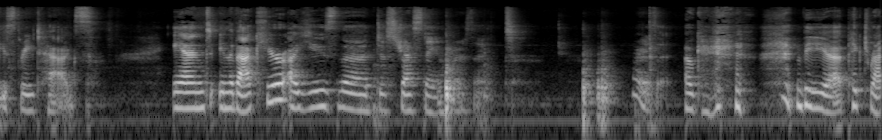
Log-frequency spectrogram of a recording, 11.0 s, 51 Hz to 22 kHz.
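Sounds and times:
woman speaking: 0.0 - 1.3, 2.2 - 6.6, 7.9 - 11.0.

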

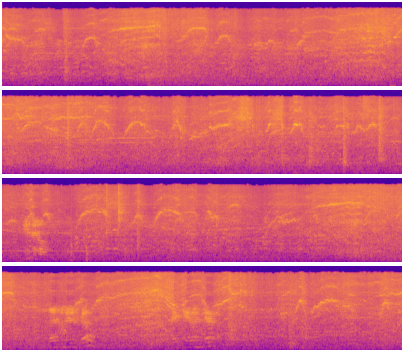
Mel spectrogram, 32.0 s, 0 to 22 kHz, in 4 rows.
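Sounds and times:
toy truck motors whining: 0.0 - 32.0
voices: 0.0 - 32.0.

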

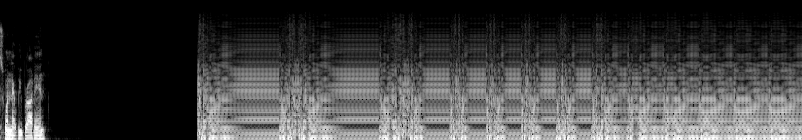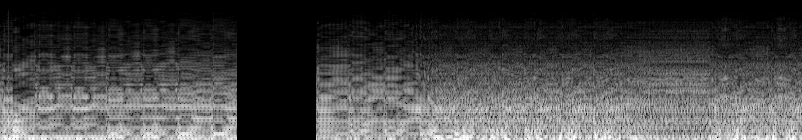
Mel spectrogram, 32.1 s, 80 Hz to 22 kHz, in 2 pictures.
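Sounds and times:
sustained low synthesizer note: 4.0 - 20.8, 22.4 - 32.0.

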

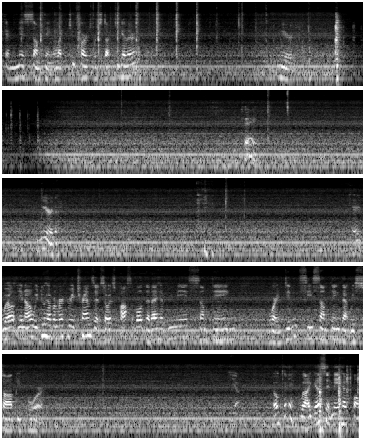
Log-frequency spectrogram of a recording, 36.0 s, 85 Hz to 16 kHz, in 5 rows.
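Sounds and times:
appliance humming: 0.0 - 36.0
cards clicking: 0.4 - 5.5.

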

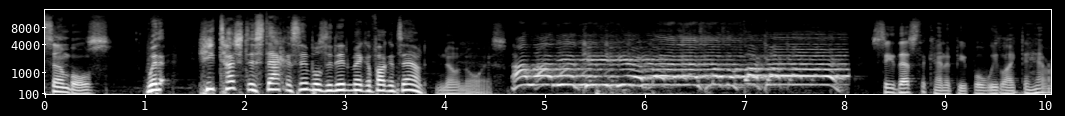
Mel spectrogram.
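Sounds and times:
man screaming: 4.7 - 8.1.

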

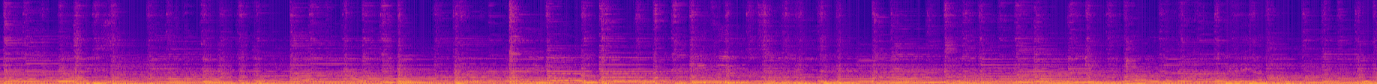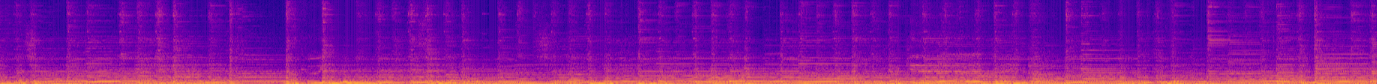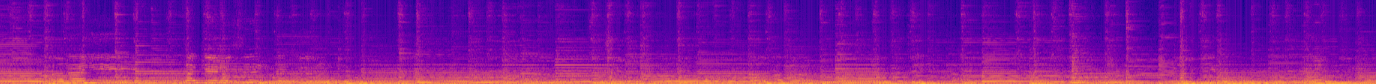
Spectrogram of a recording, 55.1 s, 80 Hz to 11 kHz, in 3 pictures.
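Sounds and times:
acoustic guitars playing: 0.0 - 55.0
man singing: 0.0 - 55.0.

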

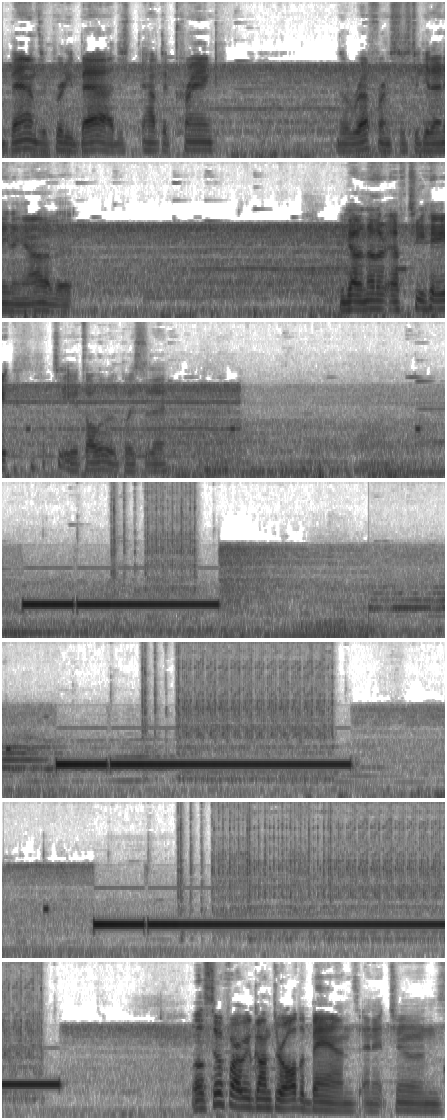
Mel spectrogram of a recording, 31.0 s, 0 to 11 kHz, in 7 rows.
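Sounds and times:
radio static hiss: 0.0 - 11.3, 14.4 - 16.9, 19.1 - 23.1, 23.9 - 31.0
transceiver beep: 7.4 - 11.3, 13.0 - 15.5, 18.3 - 21.3, 22.6 - 27.2.

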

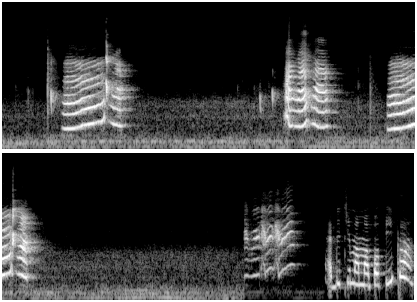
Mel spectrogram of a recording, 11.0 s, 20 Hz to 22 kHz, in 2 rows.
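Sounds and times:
parakeet call: 0.6 - 1.8, 3.6 - 6.1, 8.7 - 9.6.

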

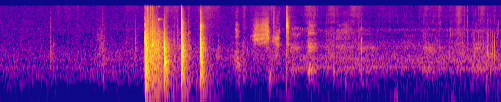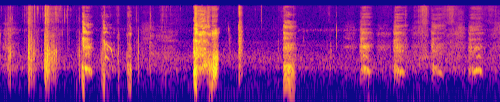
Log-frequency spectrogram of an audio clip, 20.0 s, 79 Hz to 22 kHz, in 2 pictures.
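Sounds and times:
person gasping for breath: 5.8 - 7.5, 16.9 - 20.0
footsteps through grass: 6.2 - 11.7
person coughing: 11.6 - 12.7, 13.9 - 14.4, 15.7 - 16.0.

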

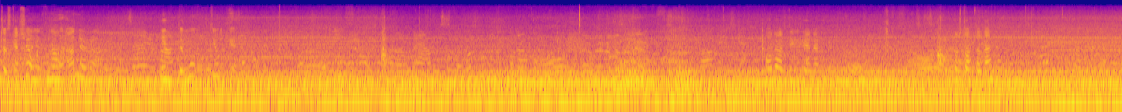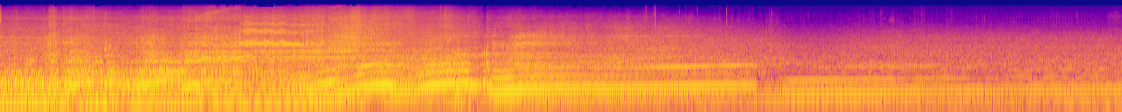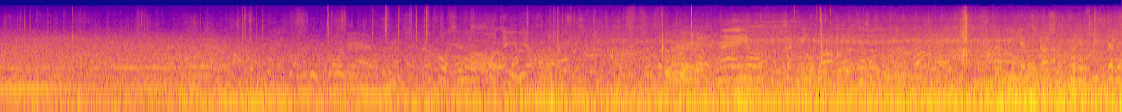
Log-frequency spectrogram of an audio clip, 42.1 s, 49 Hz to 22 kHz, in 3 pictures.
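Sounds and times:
car engines revving hard: 0.0 - 42.0.

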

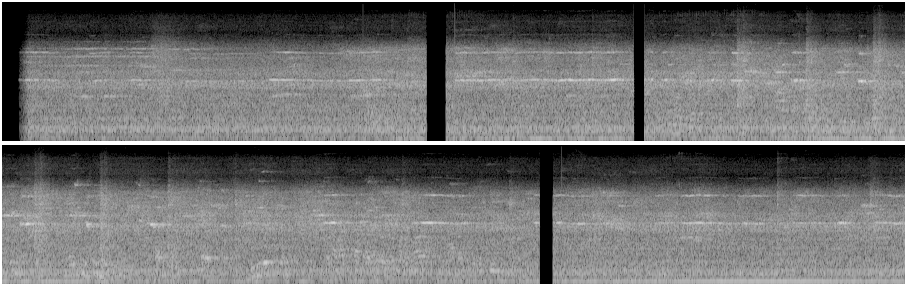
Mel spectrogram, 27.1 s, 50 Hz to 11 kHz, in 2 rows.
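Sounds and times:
workshop machinery humming and whining: 0.3 - 27.0.

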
